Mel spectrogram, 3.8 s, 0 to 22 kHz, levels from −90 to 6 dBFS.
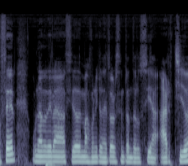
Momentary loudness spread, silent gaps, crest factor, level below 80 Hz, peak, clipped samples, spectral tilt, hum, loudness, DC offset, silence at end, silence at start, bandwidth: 5 LU; none; 16 dB; -46 dBFS; -10 dBFS; under 0.1%; -7.5 dB/octave; none; -26 LUFS; under 0.1%; 0 s; 0 s; 15.5 kHz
